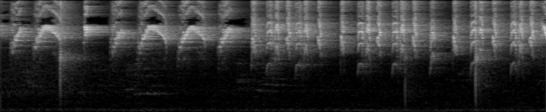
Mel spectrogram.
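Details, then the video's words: Crested jay singing in the morning in isian style: a run of repeated high, arched whistled notes, then a fast stuttering series of sharp chirps with a few downward-swept notes, over faint low hum. "Absen pagi SOGON ISIan"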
